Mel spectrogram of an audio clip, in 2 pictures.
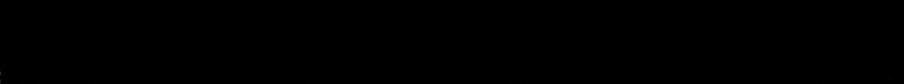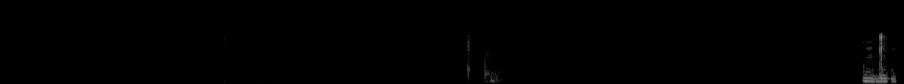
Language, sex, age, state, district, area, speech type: Dogri, male, 18-30, Jammu and Kashmir, Kathua, rural, conversation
